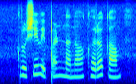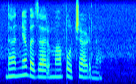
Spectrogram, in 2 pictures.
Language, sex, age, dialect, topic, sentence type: Marathi, female, 31-35, Northern Konkan, agriculture, statement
